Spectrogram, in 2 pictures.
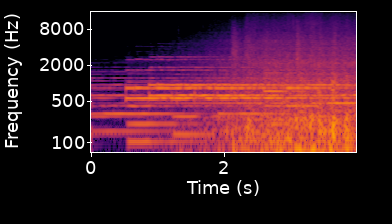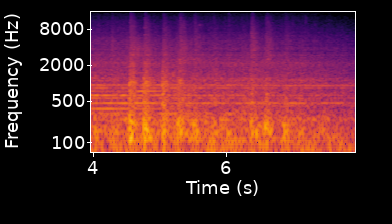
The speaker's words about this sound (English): To find out how the scheme is already affecting nurseries, I jump on the train and head to Mottingham in southeast London.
